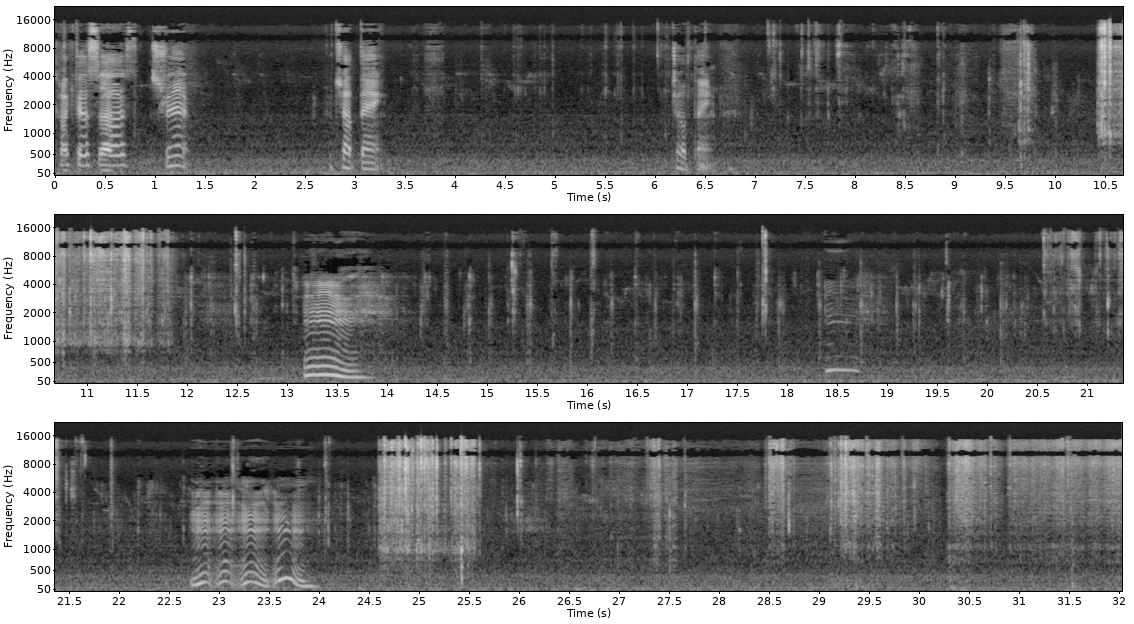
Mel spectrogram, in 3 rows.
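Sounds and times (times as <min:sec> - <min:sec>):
chewing and crunching fried food: 0:03.3 - 0:32.0
paper packaging rustle: 0:10.4 - 0:11.9, 0:24.6 - 0:25.6, 0:28.4 - 0:32.0
person humming: 0:13.2 - 0:13.9, 0:18.4 - 0:18.8, 0:22.7 - 0:24.0.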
